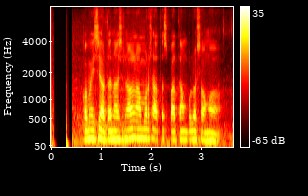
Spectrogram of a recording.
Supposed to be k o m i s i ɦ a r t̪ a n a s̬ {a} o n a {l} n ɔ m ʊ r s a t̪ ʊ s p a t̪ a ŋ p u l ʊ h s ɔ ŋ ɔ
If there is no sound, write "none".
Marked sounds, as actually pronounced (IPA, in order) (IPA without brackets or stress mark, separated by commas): i, l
